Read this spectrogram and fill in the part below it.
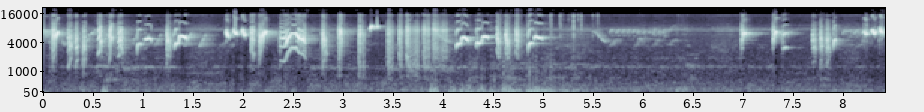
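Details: Sunbird full song used to train competition birds: dense, rapid high twittering with chips and squeaky trills, a short pause, then renewed bursts of notes.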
